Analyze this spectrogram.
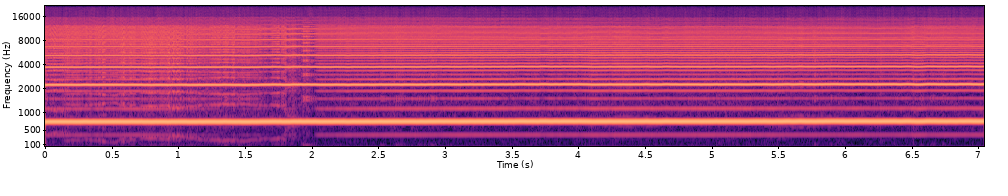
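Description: Football commentator's long drawn-out goal cry, a single unbroken 'gooool' held at one high, steady pitch and very loud.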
